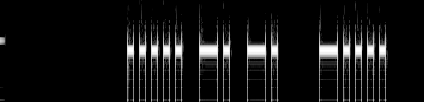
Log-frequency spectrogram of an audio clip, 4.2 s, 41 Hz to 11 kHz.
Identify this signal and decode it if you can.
Morse code, heard as a keyed tone, about 20 wpm, 700 Hz. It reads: 5NN 6
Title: CQ WW DX Contest Exchange Encore - 20wpm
